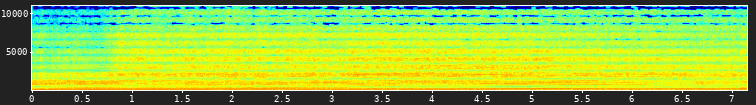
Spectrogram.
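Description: A race car engine roars loudly from up close, its pitch slowly rising.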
